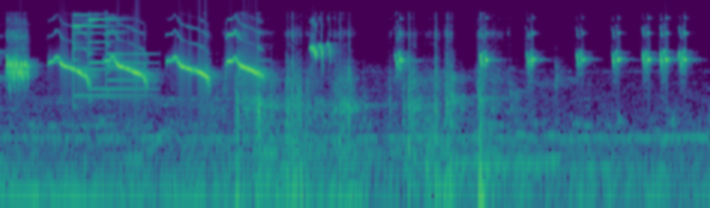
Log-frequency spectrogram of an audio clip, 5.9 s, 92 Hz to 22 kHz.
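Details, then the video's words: A leafbird sings a tight, rapid-fire song: loud, high, downslurred whistles about every half second, then quicker short bright chips, with faint background clicks. "Masteran cucak kinoi tembakan s4d1s tembakan rapat"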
